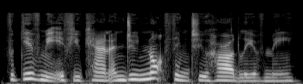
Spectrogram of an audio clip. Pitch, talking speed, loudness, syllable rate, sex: 190 Hz, 255 wpm, -18 LUFS, 5.5 syllables/s, female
